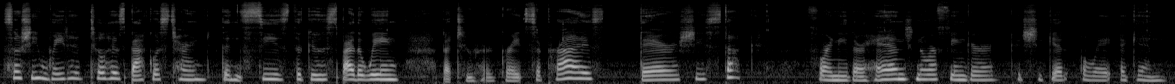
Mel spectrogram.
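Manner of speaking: ordinary delivery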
